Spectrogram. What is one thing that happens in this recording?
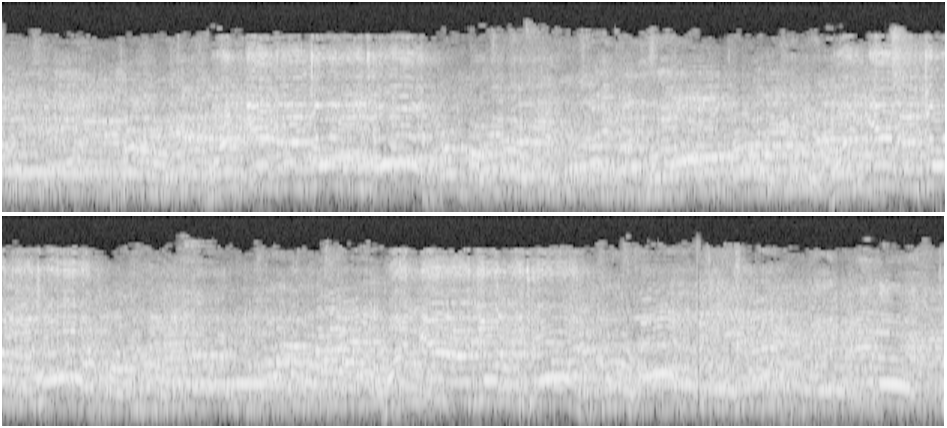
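A crowd of men and women chants slogans loudly outdoors.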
